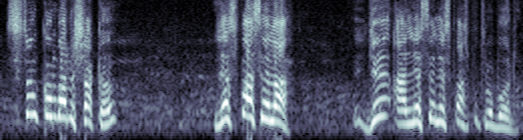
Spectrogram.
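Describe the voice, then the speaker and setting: A man's voice: extremely high pitch, sing-song, normal speed, a faint crowd. A man giving an emphatic, exhorting documentary testimony. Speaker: interviewee.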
